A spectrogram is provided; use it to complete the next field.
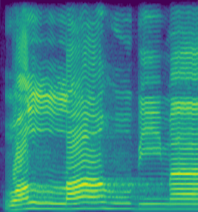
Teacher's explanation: huruf lu dipanjangkan dua harakat karena di depannya terdapat wau sukun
